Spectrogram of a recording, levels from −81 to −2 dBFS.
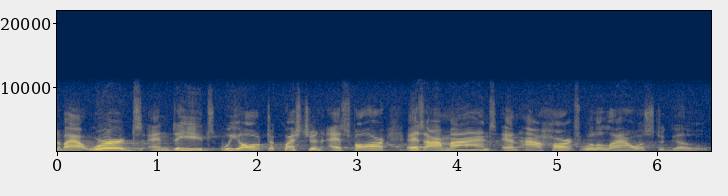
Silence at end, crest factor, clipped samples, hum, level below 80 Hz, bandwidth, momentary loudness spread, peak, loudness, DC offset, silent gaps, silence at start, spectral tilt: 0.05 s; 18 dB; under 0.1%; none; -56 dBFS; 11.5 kHz; 10 LU; -4 dBFS; -22 LUFS; under 0.1%; none; 0 s; -4.5 dB/octave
